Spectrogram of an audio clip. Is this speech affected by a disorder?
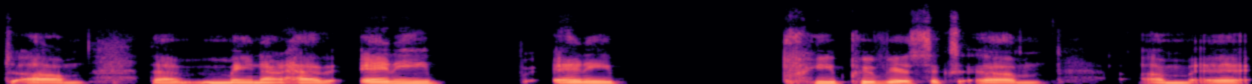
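Yes: stuttering; here repeated sounds, repeated words.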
